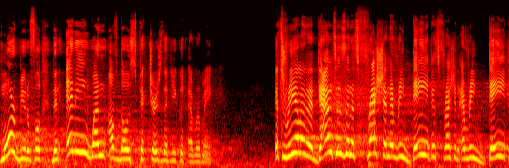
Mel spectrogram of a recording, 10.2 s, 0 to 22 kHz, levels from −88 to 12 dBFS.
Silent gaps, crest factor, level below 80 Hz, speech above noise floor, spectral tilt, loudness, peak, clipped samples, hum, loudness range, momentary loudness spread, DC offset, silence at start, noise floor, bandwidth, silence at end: none; 16 dB; -46 dBFS; 32 dB; -4 dB/octave; -18 LUFS; -2 dBFS; under 0.1%; none; 7 LU; 11 LU; under 0.1%; 0 s; -50 dBFS; 17 kHz; 0 s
